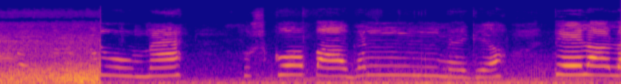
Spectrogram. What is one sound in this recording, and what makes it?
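A young girl sings in a high, drawn-out voice close by.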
